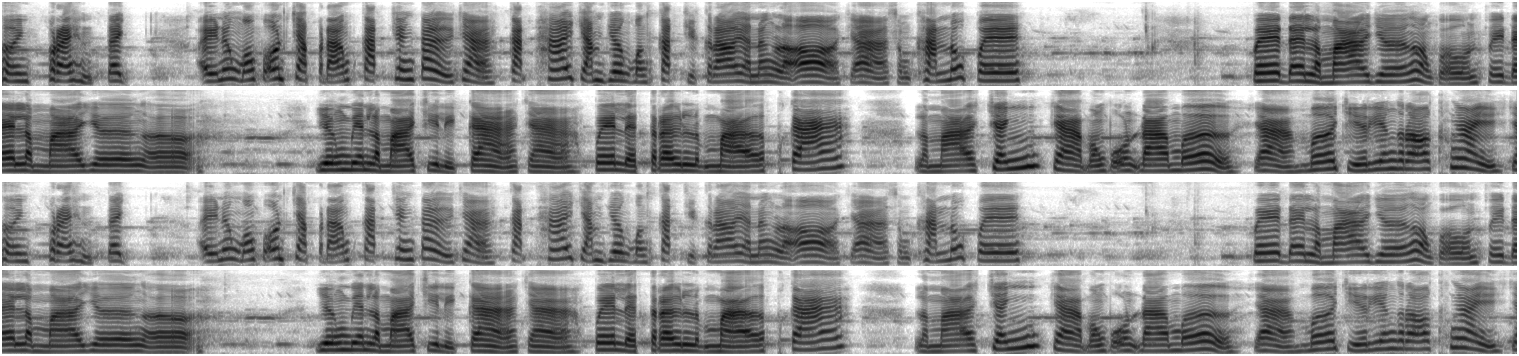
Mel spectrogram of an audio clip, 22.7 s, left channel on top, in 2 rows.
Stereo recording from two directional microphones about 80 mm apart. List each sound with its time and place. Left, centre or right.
0.0 s a woman's voice: left
9.4 s a woman's voice: left
10.0 s speech: left
10.2 s a man's voice: centre; by 13.9 s right
13.9 s speech: right
16.7 s speech: right
17.2 s speech: centre
18.2 s speech: right
21.2 s speech: centre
